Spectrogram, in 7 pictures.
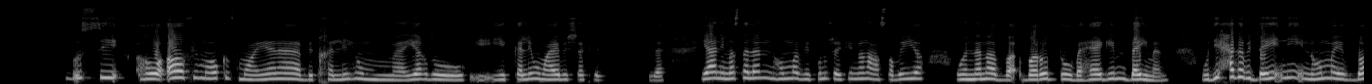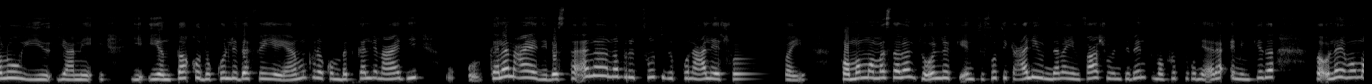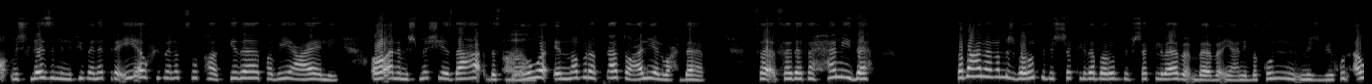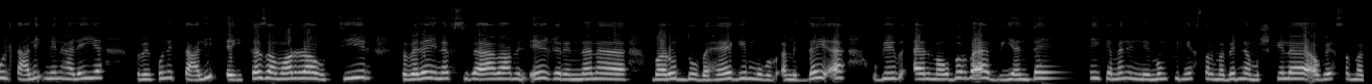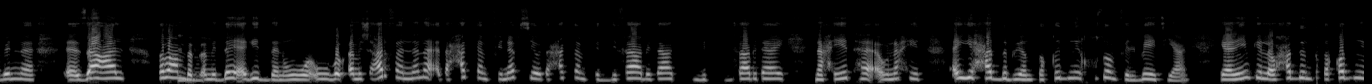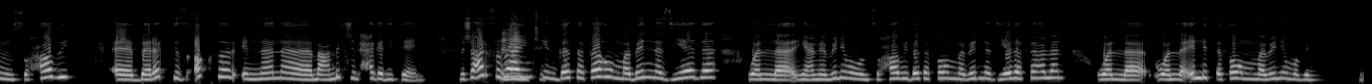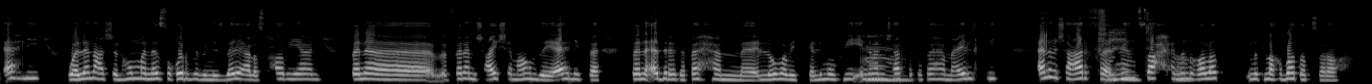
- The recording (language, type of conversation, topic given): Arabic, advice, إزاي أستقبل ملاحظات الناس من غير ما أبقى دفاعي؟
- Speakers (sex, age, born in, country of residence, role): female, 20-24, Egypt, Egypt, user; female, 40-44, Egypt, Portugal, advisor
- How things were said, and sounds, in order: distorted speech; tapping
